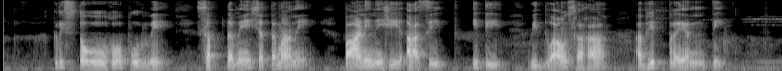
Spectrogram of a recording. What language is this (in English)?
Sanskrit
